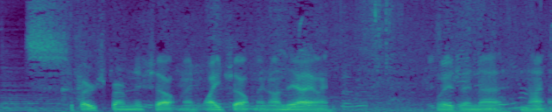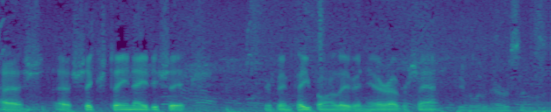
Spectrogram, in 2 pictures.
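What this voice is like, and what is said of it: Tangier Island accent, hard to understand. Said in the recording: “speaking in a weird accent ... It's from Tangiers Island ... the closest accent here in America to the original colonial American accent ... it sounds like a complete other language ... You can barely understand what they're even saying ... the Tangier Island accent”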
